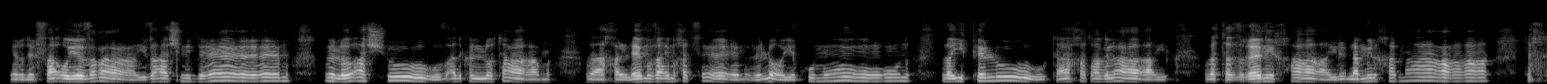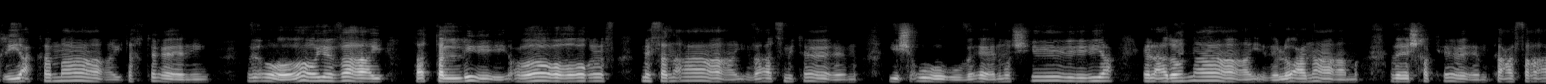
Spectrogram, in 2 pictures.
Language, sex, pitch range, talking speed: Hebrew, male, 135-160 Hz, 70 wpm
